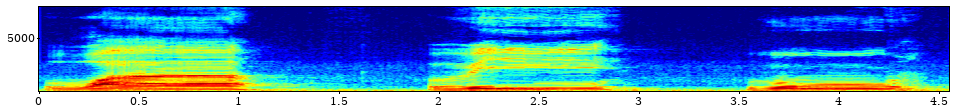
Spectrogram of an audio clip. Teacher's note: واو یہ شروع میں ہونٹ گول ہوں گے، اور درمیان میں ہونٹ کھلیں گے اور آخر پہ پھر کھولیں گے.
